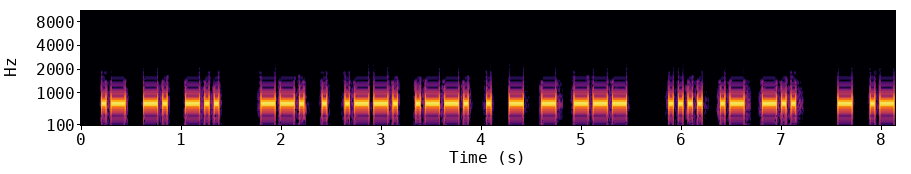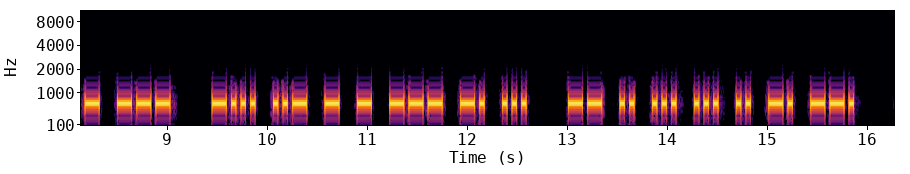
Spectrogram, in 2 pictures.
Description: Morse code, heard as a keyed tone, about 25 wpm, 700 Hz. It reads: AND GEPPETTO HAD TWO BUTTONS MISSING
